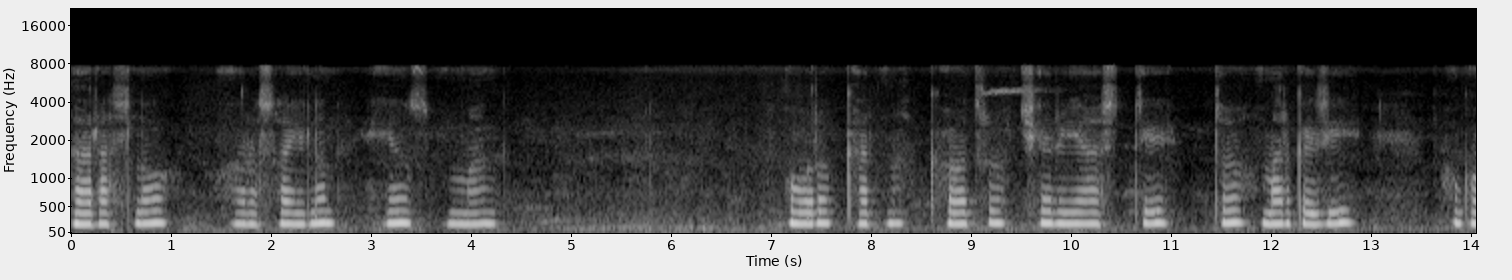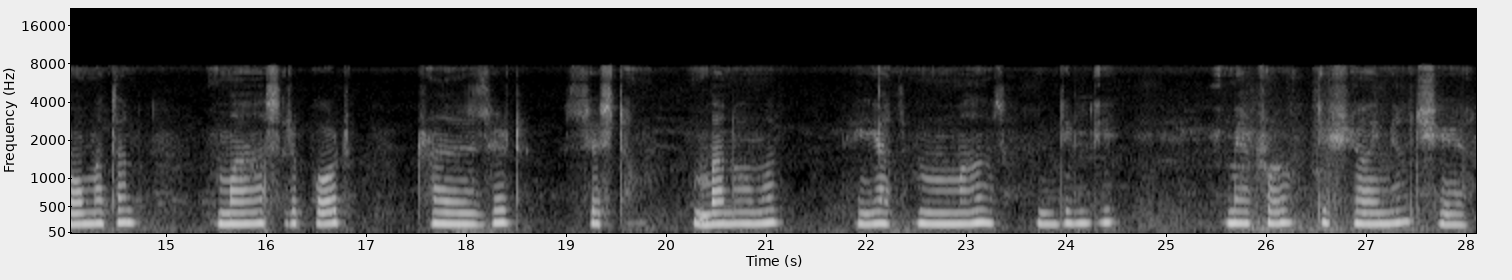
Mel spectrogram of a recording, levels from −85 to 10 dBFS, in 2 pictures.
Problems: background sounds at intervals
